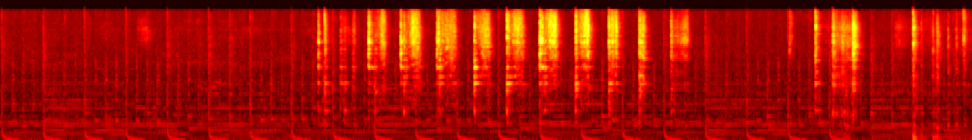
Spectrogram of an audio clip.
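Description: A metal spoon scraping and clinking against the inside of a stainless steel saucepan as coconut sauce is scraped out over a bowl. The clinks come in a quick, uneven run from about four seconds in until shortly before the end. Background music with a steady beat plays throughout.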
